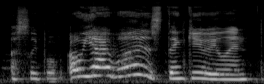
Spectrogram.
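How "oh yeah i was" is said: bright jump up, a louder oh yeah; suddenly remembering, a burst of pitch; sudden recollection. Real, not acted. Streamer remembering her topic thanks to chat, excited.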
